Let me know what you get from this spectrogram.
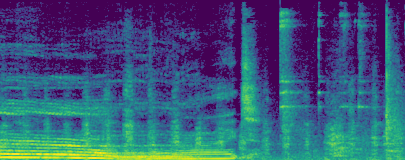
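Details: Puppies at dinnertime, excited for supper: a dog gives a long howl that starts high and slides down into a wavering, yodelling whine, ending after about two seconds, with a person talking and household noise afterwards.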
